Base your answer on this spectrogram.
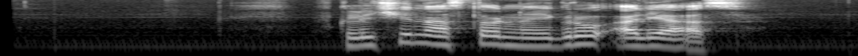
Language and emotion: Russian, neutral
